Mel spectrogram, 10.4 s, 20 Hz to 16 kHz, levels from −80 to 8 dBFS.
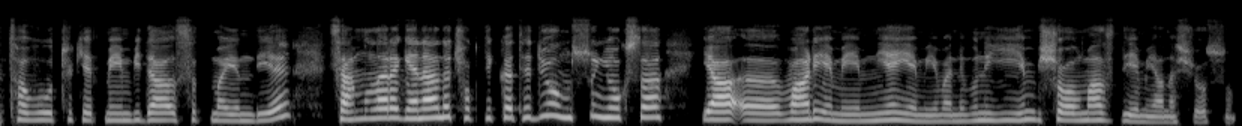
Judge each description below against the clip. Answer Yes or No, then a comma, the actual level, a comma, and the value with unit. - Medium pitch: No, high, 210 Hz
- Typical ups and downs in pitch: Yes, average, 4.6 semitones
